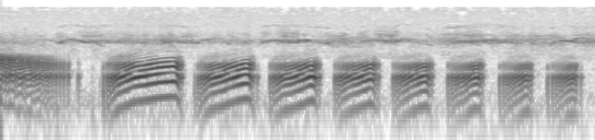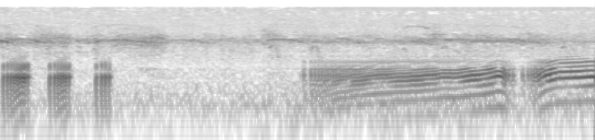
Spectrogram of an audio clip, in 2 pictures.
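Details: Series of roughly thirteen loud, rhythmic grunting pulses from an Atlantic puffin, each rising sharply, then a brief quiet spell and a long, rising, groaning moan, close and clear.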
